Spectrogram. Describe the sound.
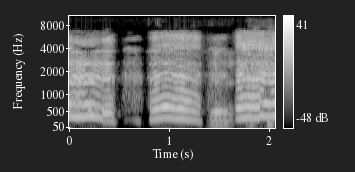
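A voice imitates an out-of-breath video game soldier after a bayonet charge: a few ragged, breathy groans and gasps with a strained, moaning pitch, separated by short pauses.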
